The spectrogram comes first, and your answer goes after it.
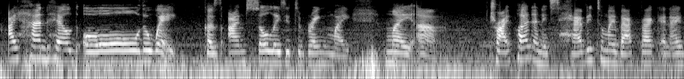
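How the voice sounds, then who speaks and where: Speaking very slowly with a Filipino accent, a woman holds a medium pitch with ordinary pitch variation over noticeable background noise. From Philippines. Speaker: photography vlogger. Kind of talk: casual product review vlog. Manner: halting.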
